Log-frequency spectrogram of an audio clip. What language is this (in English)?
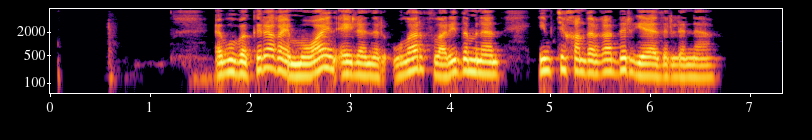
Bashkir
